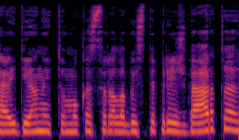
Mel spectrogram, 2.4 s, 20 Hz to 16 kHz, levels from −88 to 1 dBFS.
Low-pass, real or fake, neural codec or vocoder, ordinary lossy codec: 14.4 kHz; fake; vocoder, 44.1 kHz, 128 mel bands every 512 samples, BigVGAN v2; AAC, 48 kbps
